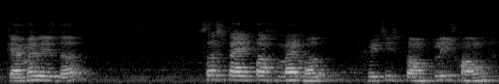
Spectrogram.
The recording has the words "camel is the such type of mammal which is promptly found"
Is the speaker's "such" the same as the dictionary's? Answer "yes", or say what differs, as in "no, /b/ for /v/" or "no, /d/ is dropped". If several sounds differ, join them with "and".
no, /s/ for /tʃ/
